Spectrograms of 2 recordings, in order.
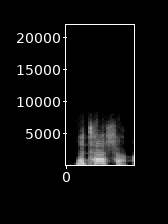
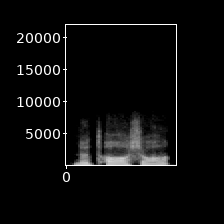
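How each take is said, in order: First: The name is said in an Australian way. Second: The name is said in a non-Australian way. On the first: The speaker is Australian. The speaker calls it right. "Over here in Australia, we say Natasha" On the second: The speaker is not Australian. The speaker calls it wrong. "Over here in Australia, we don't say Natasha"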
